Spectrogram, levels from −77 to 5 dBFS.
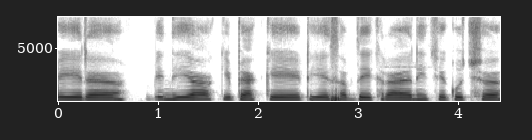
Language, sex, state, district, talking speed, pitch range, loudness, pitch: Hindi, female, Punjab, Pathankot, 150 wpm, 200-210 Hz, -16 LUFS, 205 Hz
